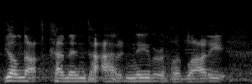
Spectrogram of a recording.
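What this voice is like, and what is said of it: Put-on Irish accent. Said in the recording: “That's my best Irish accent.”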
